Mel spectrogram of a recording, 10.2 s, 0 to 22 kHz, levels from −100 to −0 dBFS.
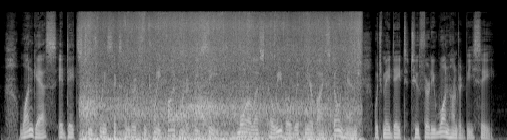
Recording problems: wind noise on the microphone; heavy; from 1.5 to 7 s; 3 dB above the speech

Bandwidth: 15 kHz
